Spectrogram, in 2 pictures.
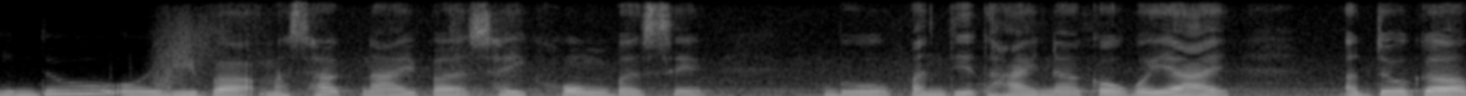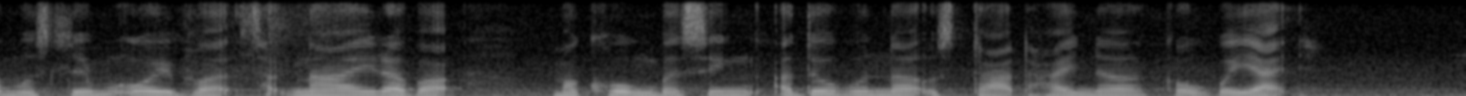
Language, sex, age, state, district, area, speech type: Manipuri, female, 18-30, Manipur, Kangpokpi, urban, read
